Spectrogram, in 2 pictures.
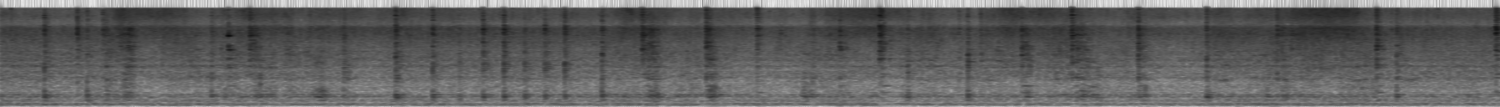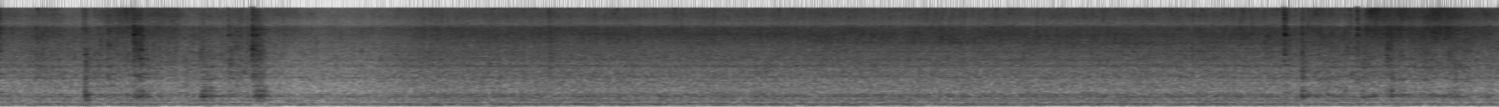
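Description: Chicken sizzling in oil in an aluminium pressure-cooker pot while a steel slotted spoon stirs it, clinking and scraping against the pot. The clinks come thick and fast at first, then thin out about eighteen seconds in, leaving a steadier sizzle.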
